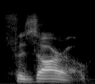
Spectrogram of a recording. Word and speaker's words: Fusaro: The old at symbol followed by F like Frank, O-O, Z like Z-A-R-O, Fusaro. So it's at Fusaro. It's my name phonetically because everyone pronounces it wrong. It's actually spelled F-U-S-A-R-O, but...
